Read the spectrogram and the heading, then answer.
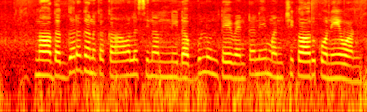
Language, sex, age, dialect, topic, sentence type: Telugu, female, 36-40, Central/Coastal, banking, statement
